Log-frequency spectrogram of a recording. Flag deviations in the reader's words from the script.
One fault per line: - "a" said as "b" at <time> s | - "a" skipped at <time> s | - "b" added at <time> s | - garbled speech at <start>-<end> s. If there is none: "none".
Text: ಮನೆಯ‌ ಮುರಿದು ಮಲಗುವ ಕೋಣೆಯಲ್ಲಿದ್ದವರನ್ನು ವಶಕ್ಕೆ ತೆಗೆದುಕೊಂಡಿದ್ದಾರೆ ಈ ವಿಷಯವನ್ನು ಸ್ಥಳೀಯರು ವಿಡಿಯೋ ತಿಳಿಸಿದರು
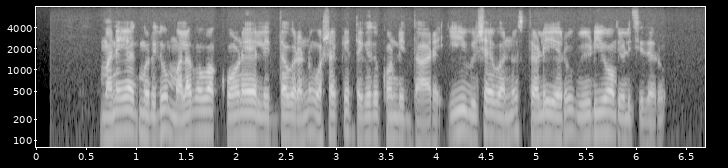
none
